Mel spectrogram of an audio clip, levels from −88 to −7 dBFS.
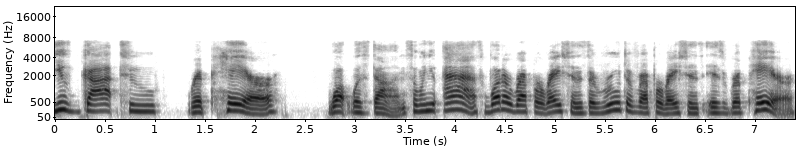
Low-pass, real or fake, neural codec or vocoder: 7.2 kHz; fake; codec, 16 kHz, 16 kbps, FreqCodec, smaller model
